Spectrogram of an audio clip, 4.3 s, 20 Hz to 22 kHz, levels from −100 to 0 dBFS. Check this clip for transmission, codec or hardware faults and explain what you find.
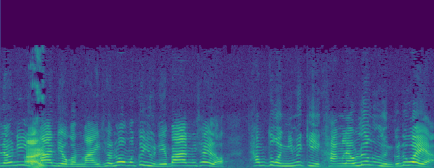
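One fault is present: mains hum from 2.89 s to the end at 4.34 s. A ground loop or nearby transformer is leaking the 50 Hz power line into the speech path, adding a steady low drone roughly 20 dB below the speech. A spectrogram shows a flat horizontal line at 50 Hz; the waveform shows a 20 ms ripple under the speech.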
